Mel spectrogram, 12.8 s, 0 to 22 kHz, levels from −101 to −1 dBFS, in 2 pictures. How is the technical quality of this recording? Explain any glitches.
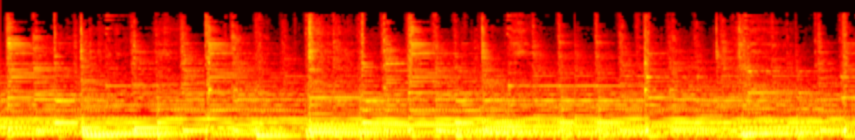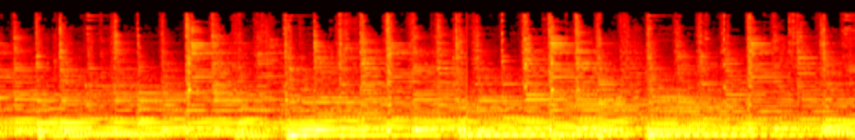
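Two CD skips break the playback, at 4.3 s and 9.9 s. Each time the laser jumps, from a knock or a flaw, onto a different turn of the disc's spiral, so the player mutes for a few milliseconds, then resumes elsewhere. You hear a brief tick, and the sound jumps abruptly.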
